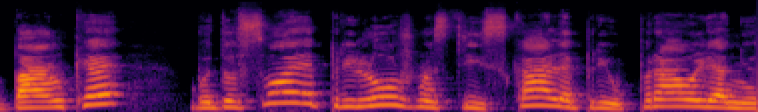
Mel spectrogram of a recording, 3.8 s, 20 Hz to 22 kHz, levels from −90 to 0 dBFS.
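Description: No technical faults are audible.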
